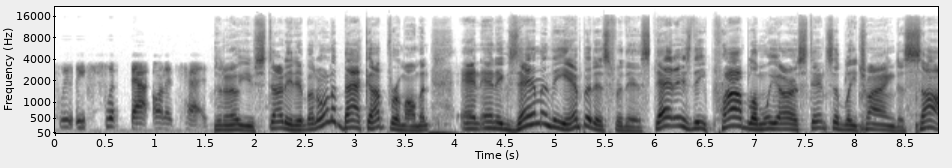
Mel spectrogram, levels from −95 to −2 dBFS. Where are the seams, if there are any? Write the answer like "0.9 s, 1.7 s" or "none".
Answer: 1.6 s, 5.9 s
